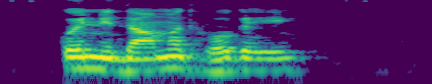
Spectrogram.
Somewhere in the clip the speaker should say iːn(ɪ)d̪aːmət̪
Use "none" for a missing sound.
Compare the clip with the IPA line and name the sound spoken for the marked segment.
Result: ɪ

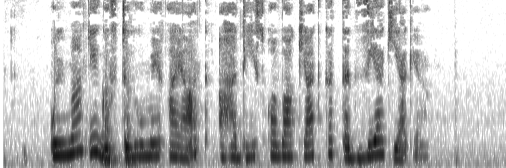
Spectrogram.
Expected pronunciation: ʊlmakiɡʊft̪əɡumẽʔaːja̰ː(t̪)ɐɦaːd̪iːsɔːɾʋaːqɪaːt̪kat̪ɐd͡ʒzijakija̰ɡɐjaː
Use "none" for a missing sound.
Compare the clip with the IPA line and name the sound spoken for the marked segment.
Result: t̪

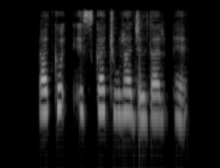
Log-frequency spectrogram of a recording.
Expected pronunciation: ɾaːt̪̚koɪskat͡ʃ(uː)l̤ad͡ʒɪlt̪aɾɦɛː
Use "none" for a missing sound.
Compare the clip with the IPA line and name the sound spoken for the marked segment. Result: uː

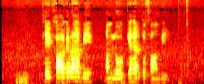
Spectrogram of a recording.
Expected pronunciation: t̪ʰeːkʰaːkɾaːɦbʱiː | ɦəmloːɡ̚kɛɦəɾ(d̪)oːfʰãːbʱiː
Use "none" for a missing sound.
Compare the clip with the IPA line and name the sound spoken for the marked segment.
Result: t̪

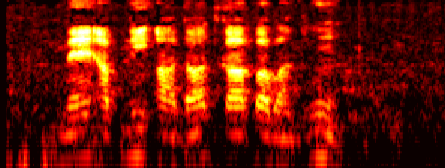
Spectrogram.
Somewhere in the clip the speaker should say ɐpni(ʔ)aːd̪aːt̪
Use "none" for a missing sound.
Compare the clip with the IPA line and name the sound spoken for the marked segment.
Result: ʔ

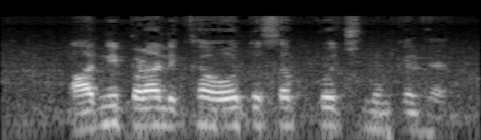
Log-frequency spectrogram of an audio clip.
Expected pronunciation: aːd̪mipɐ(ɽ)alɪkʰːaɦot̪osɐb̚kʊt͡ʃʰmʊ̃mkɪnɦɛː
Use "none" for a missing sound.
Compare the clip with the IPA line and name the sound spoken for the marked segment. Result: ɽ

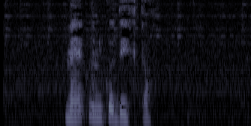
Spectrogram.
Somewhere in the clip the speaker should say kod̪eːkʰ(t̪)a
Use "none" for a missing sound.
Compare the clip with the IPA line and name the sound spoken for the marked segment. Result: t̪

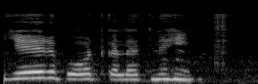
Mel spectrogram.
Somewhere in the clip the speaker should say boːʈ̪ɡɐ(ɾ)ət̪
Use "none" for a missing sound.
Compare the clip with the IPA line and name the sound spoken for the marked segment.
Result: l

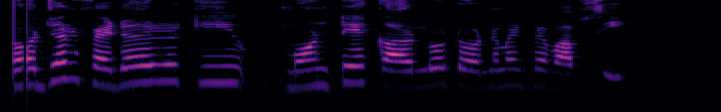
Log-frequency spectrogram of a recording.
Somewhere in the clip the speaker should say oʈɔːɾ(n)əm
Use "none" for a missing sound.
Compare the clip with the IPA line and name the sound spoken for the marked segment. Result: n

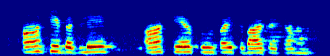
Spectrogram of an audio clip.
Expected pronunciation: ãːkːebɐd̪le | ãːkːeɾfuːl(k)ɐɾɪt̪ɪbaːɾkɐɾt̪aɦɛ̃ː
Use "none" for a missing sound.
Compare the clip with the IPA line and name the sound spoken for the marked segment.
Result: p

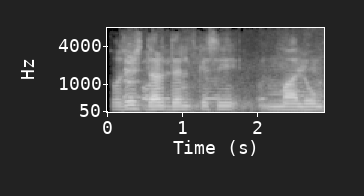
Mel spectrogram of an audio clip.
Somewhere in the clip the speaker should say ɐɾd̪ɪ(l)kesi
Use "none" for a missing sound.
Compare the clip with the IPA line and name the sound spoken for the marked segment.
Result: l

